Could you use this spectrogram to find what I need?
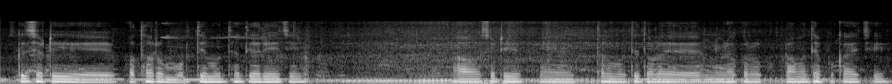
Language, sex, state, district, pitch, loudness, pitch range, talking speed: Odia, male, Odisha, Khordha, 120 Hz, -15 LUFS, 115-130 Hz, 125 wpm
